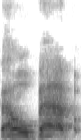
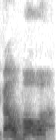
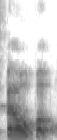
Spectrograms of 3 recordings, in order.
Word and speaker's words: baobab: here let me look baobab oil that's how you pronounce it what did i say balboa in that a town in spain i can't remember what i said but it's bow above oil which is very nice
